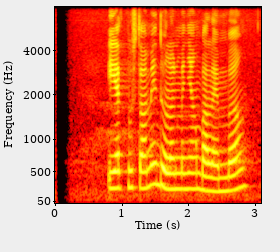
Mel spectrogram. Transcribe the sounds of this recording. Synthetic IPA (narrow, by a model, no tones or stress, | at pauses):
ʔijat̪̚b̥ust̪amed̪o̤lɔnməɲaŋbalɛmbəŋ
